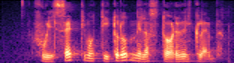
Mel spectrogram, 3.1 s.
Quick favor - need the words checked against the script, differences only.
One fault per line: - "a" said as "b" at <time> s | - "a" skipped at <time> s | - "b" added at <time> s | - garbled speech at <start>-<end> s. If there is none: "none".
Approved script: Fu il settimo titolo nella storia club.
- "del" added at 2.4 s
